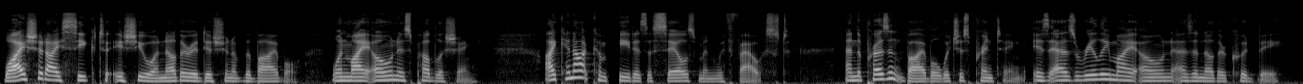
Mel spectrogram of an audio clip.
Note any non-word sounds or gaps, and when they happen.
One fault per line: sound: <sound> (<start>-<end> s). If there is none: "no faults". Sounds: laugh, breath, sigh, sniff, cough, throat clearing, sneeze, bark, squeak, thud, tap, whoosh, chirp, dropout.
sound: dropout (6.1-6.2 s)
